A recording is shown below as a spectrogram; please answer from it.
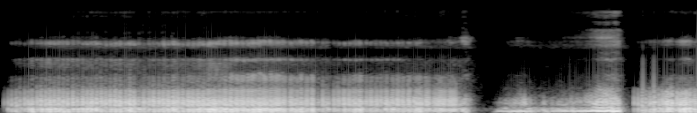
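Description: A dog grumbles in a low, throaty rumble, a growl-like sound made out of pleasure.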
